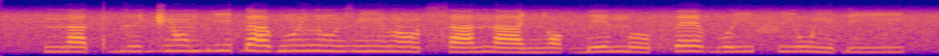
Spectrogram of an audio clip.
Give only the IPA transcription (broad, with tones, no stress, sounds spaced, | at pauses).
n a˨ t ɡ ɨ˨˦ d͡ʒ ɔ̃˦ b i˦ ɗ a˦ ɡʷ ĩ˦ l ũ˧ z ĩ˧ l ɔ̃˨ s a˨˦ n aː˨ ɲ ɔ˨ ɡ͡b e˦ m o˨ f ɛ˦˨ ɡʷ iː˧ f i˦ w ĩ˨ ɗ iː˧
